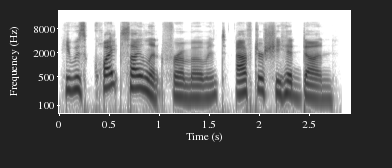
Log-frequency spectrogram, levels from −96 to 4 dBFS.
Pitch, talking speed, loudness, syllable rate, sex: 190 Hz, 225 wpm, -20 LUFS, 5.7 syllables/s, female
